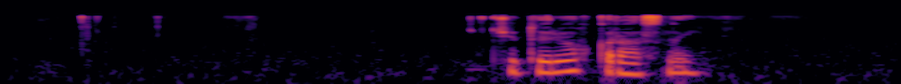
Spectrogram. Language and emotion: Russian, neutral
